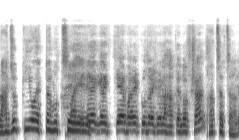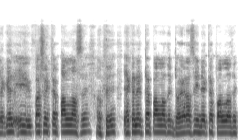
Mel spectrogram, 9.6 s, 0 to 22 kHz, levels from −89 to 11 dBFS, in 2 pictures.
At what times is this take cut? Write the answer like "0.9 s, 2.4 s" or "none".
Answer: none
